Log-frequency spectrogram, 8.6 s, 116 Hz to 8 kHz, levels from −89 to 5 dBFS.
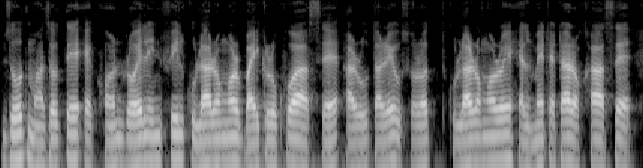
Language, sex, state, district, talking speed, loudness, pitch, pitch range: Assamese, female, Assam, Kamrup Metropolitan, 135 wpm, -19 LUFS, 120 Hz, 115-125 Hz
